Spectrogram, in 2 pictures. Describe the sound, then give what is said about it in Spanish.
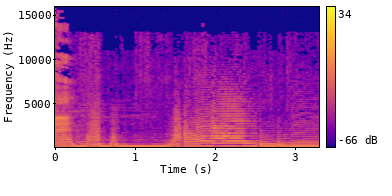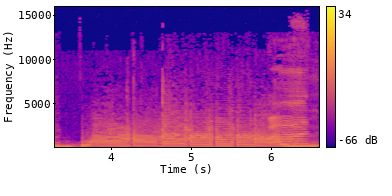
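A bachata guitar melody run through an effects pedal, its notes smeared into sustained, buzzy tones that step up and down in pitch. It plays loud and steady throughout, with no voices. “Y un pedal de eso de guitarra que le parece y dice, ok, bachata, ponlo”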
